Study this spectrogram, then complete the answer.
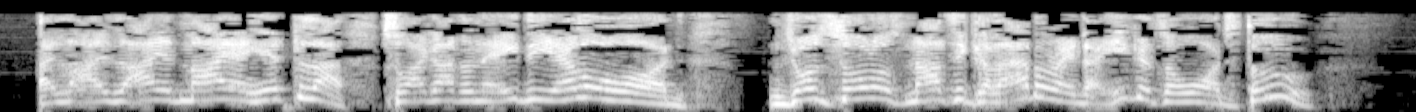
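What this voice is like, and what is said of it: Arnold Schwarzenegger impression. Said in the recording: “I'm doing an imitation of Schwarzenegger.”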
